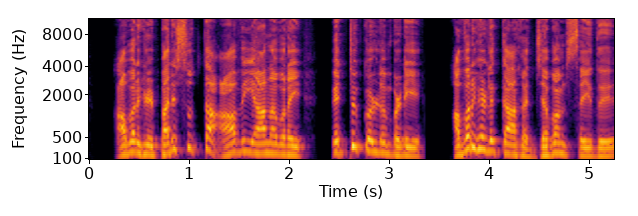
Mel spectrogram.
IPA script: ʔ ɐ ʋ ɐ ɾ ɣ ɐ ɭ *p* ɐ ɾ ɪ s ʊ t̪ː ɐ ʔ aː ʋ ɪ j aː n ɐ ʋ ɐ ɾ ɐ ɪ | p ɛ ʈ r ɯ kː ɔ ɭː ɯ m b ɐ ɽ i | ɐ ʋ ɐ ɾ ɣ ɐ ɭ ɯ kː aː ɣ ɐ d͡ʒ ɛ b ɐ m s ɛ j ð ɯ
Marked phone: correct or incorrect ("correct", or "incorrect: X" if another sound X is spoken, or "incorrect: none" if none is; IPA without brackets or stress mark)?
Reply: correct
